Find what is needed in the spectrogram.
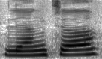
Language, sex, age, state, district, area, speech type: Bengali, female, 18-30, West Bengal, Dakshin Dinajpur, urban, spontaneous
